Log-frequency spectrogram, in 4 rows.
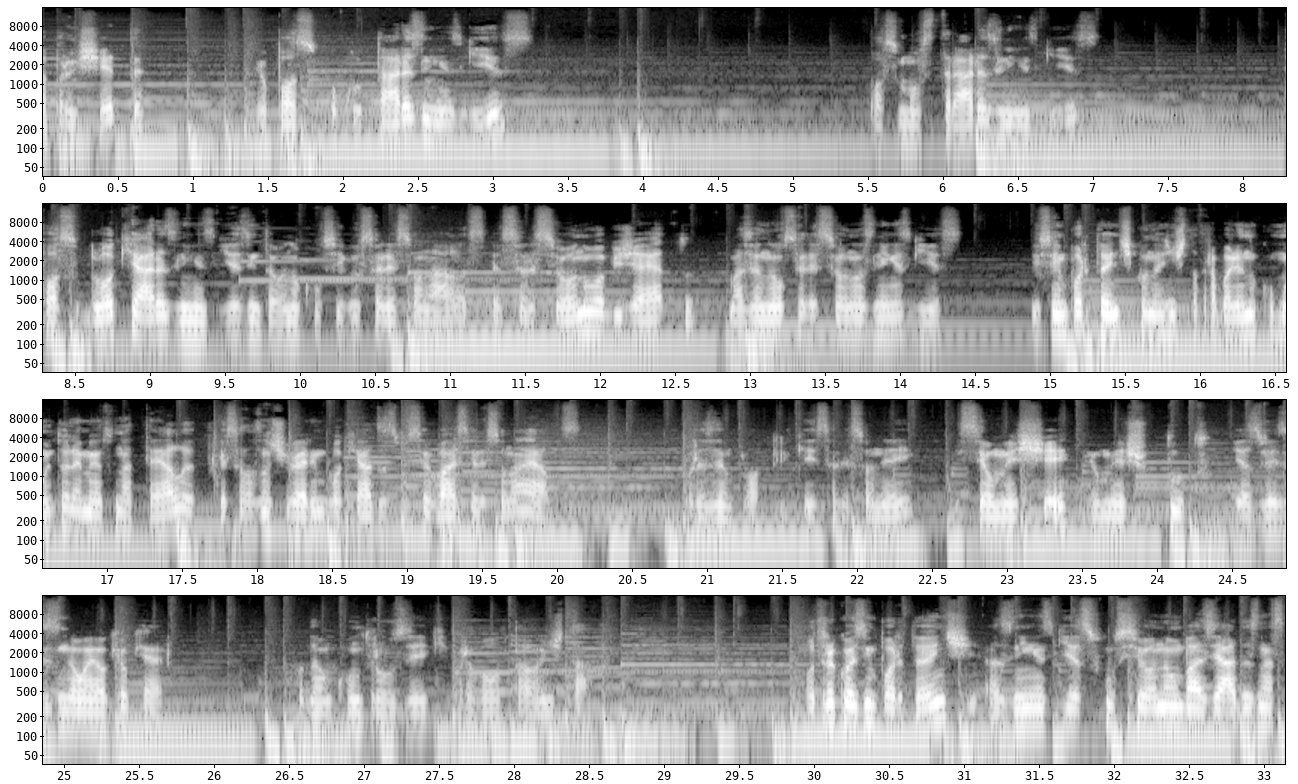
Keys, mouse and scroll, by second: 3.6 right click, 5.1 click, 6.4 right click, 7.7 click, 9.1 right click, 10.6 click, 19.0 right click, 20.4-29.3 drag, 31.1 space, 31.4 click, 31.5 space.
